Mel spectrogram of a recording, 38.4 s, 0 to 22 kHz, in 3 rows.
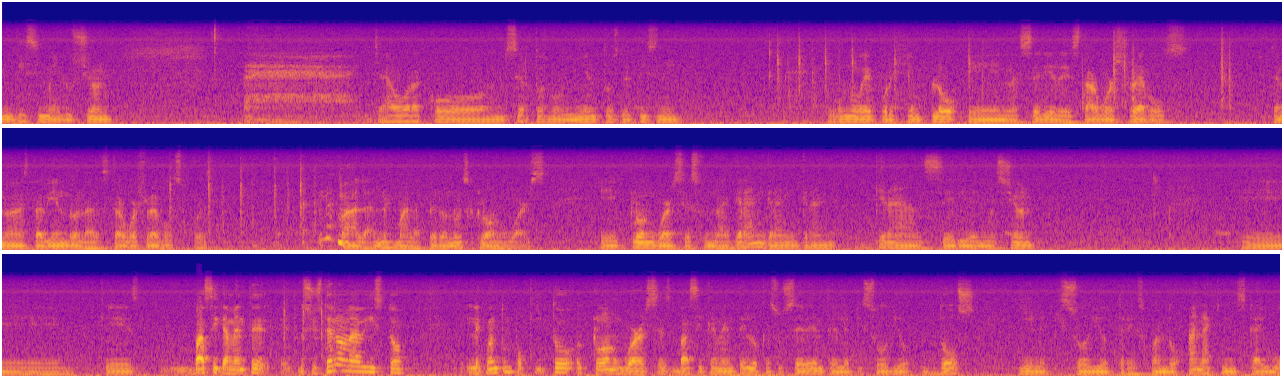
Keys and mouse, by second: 3.9 click, 6.3 click, 7.8 d, 9.7 d, 10.2 click, 11.3 ctrl+z, 12.3 e, 12.8 click, 14.6 f, 16.2 d, 16.5-19.2 drag, 19.4-23.6 drag, 24.4-28.2 drag, 28.5 f, 29.0-35.4 drag, 36.5-38.3 drag.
